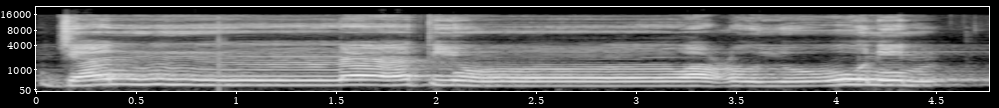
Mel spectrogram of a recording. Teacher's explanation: تنوین واو کے ساتھ مدغم ہو رہی ہے تو ناقص طور پر غنہ کے ساتھ میں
